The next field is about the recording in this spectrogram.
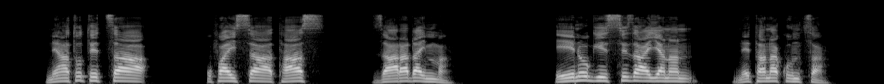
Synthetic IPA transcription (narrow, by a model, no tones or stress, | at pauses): nɛɐt̪ɔt̪ɛt͡sːaː | ʊfɐjsːaːt̪aːs | zaːɾɐd̪ɐɪmːɐ̰ | ʔeːnɔɡiːsːɪzɐːjːɐnɐnː | ɛt̪ɐnɐkʊnt͡sːɐ̰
